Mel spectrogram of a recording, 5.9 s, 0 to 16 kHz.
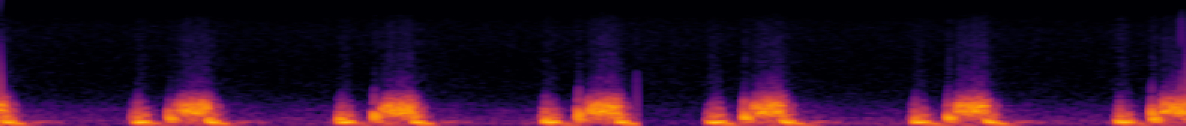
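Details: Heart auscultation, regular rate near 59 per minute: mitral valve prolapse with a mid-systolic click followed by a late systolic murmur.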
